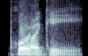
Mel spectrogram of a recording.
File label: "porgy", American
